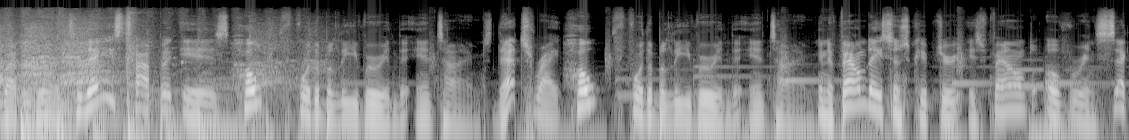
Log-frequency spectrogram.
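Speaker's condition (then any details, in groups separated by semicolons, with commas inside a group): No condition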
